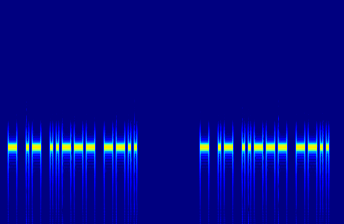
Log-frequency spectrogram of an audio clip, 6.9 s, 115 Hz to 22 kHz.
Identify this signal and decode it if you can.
Morse code, heard as a keyed tone, about 21 wpm, 700 Hz. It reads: TA2Z TA2Z
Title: DXCC-100 Call Signs - 4 Characters - Repeated 3x - 20wpm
